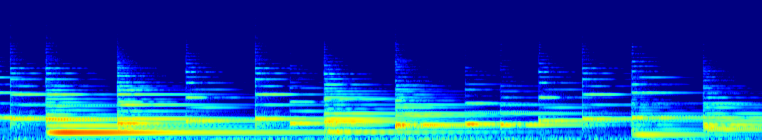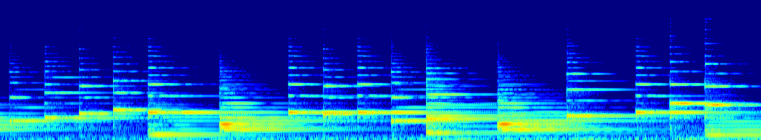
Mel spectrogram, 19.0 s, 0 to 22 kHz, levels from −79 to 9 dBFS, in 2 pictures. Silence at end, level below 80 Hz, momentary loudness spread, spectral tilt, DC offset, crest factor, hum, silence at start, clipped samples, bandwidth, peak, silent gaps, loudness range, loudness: 0 s; -52 dBFS; 14 LU; -9.5 dB/octave; under 0.1%; 16 dB; none; 0 s; under 0.1%; 5.2 kHz; -4 dBFS; none; 11 LU; -22 LUFS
